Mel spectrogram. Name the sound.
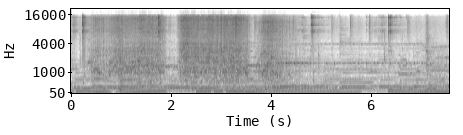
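sewing machine stitching lehenga lining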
